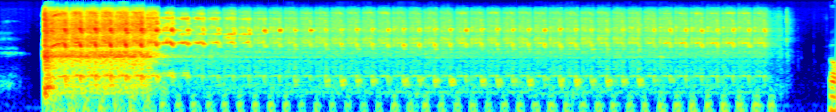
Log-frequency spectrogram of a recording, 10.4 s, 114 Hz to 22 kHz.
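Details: 2007 Kawasaki KFX50 four-stroke 50cc quad, after draining old fuel and refilling, starter whirs then about nine seconds of even cranking near three strokes a second, never firing; no-start from a sheared flywheel key.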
